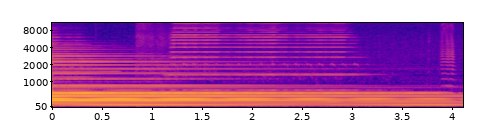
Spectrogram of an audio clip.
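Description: The song's final chord on guitar and harmonica, struck once and held, slowly fading.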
